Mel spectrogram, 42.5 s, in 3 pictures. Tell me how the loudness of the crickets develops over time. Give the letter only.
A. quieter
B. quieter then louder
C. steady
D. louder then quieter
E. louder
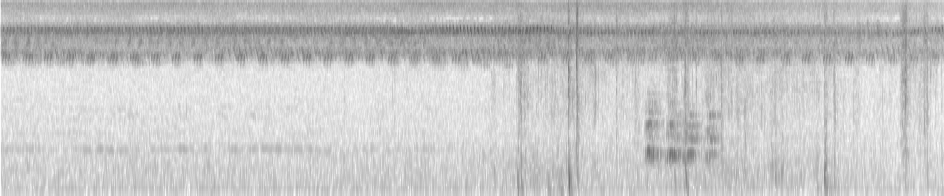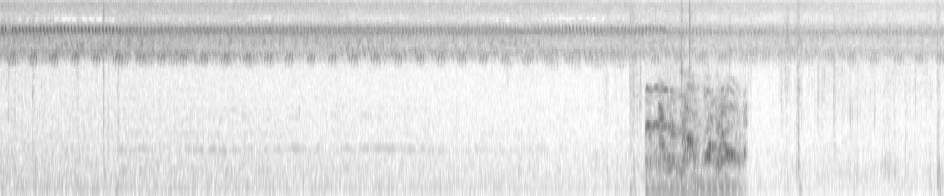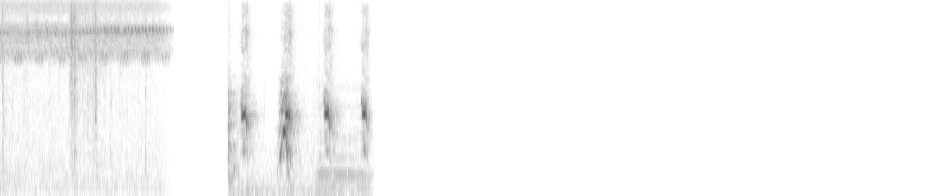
A.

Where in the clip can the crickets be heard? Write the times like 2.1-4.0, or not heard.
0.0-30.9.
